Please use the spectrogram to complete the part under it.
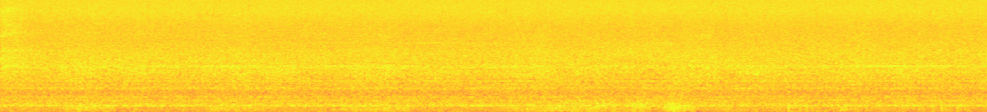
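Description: A furnace roars steadily with a low hum.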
